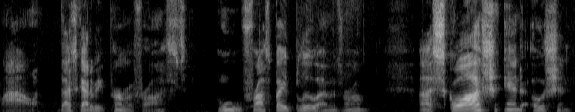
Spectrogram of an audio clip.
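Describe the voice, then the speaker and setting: A man's voice: lowish voice, very animated, unhurried, a bit bright, slightly rough. A man giving casual game commentary, musing aloud in a wry, playful way. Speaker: gaming host.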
